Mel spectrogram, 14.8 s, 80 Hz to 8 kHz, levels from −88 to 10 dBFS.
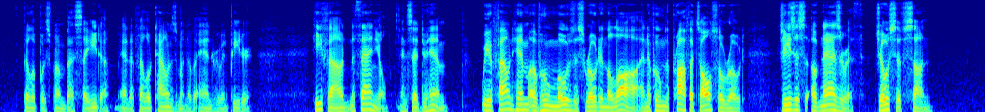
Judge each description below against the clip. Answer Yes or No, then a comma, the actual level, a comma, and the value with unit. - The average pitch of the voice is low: Yes, low, 110 Hz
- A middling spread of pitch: No, wide, 6.0 semitones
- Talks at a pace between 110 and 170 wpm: No, average, 185 wpm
